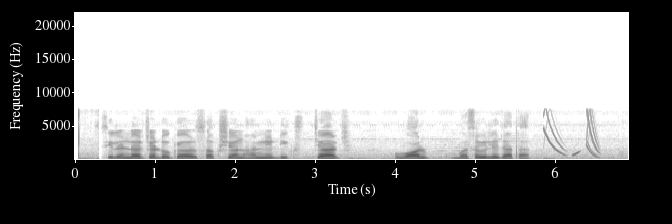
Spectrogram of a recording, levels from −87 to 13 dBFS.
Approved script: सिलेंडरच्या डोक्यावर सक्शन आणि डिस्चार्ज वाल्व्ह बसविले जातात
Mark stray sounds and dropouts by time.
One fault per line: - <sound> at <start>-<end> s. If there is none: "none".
- chirp at 5.9-6.6 s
